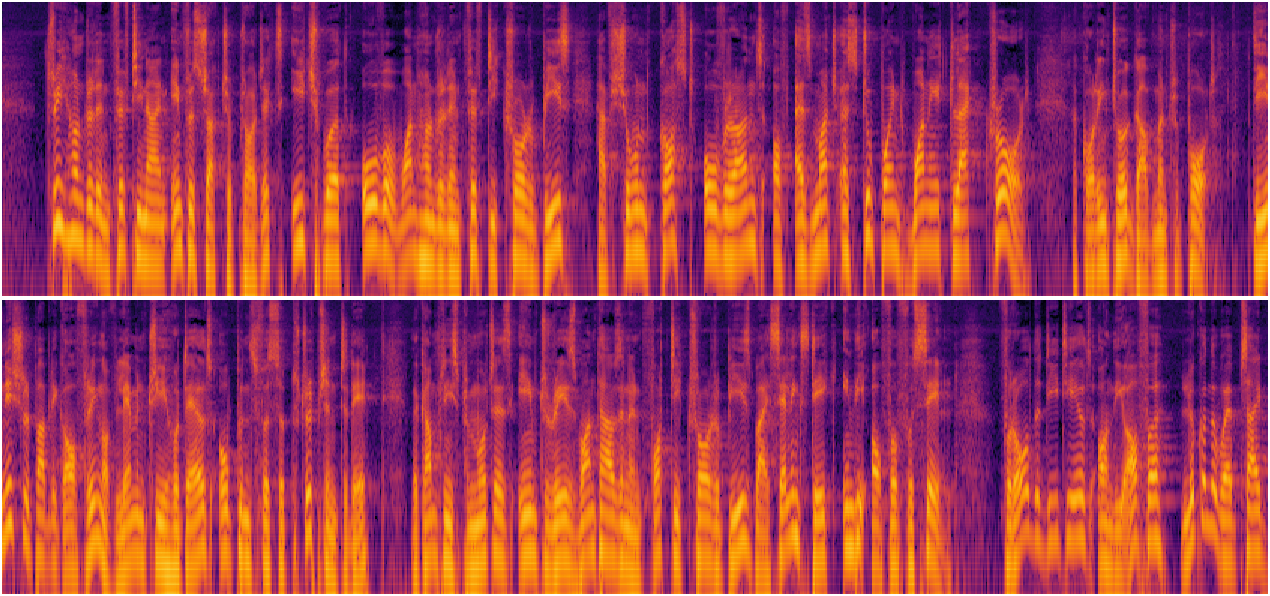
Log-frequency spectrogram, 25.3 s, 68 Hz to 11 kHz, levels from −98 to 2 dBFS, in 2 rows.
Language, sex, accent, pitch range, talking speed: English, male, Indian, 115-150 Hz, 155 wpm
